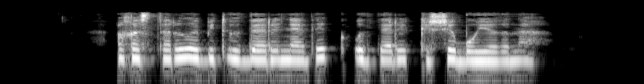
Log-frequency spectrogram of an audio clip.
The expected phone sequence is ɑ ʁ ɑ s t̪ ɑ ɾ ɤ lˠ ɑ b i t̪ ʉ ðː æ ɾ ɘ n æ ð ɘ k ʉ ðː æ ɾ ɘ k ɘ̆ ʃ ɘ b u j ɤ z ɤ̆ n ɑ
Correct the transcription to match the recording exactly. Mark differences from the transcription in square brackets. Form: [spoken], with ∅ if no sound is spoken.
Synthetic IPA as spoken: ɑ ʁ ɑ s t̪ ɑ ɾ ɤ lˠ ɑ b i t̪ ʉ ðː æ ɾ ɘ n æ ð ɘ k ʉ ðː æ ɾ ɘ k ɘ̆ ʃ ɘ b u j ɤ [ʁ] ɤ̆ n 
